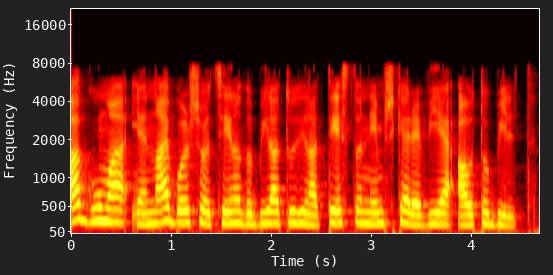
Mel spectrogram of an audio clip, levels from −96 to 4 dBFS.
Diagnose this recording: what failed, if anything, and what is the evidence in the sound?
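Stage: the Bluetooth link. The fault is concealed Bluetooth headset packet loss. Short, buzzy, held patches sit at 0.63 to 0.66 s and 1.73 to 1.75 s. A tiny blip follows at 3.92 s. The receiver filled the 30 ms and 22.5 ms gaps by repeating recent waveform.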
